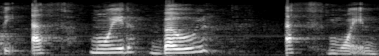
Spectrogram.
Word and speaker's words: ethmoid: called the ethmoid bone ethmoid bone sounds like you have a lisp ethmoid bone the ethmoid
